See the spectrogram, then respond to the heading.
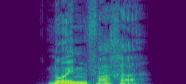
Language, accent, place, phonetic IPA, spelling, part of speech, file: German, Germany, Berlin, [ˈnɔɪ̯nfaxɐ], neunfacher, adjective, De-neunfacher.ogg
- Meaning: inflection of neunfach: 1. strong/mixed nominative masculine singular 2. strong genitive/dative feminine singular 3. strong genitive plural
